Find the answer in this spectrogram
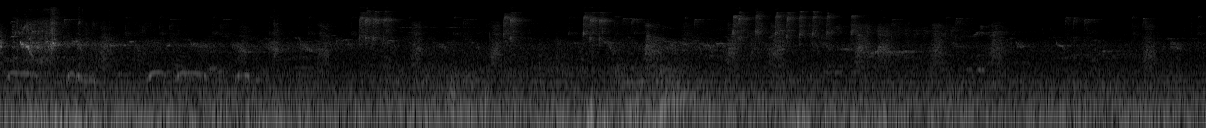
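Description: Birds chirping faintly in the trees, many short scattered calls, over a steady low outdoor rumble.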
